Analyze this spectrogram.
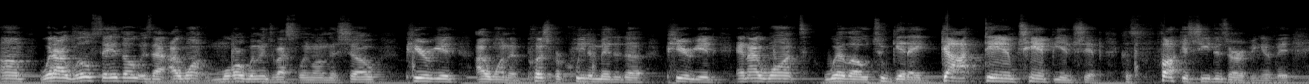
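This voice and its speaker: Music plays in the background as a man talks at a moderate pace with hardly any pauses. His medium pitch shows ordinary variation. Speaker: wrestling reviewer. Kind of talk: casual review rant. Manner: low energy; casual, profane.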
